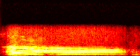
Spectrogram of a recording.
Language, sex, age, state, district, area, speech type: Kannada, male, 60+, Karnataka, Chamarajanagar, rural, conversation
